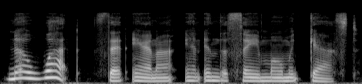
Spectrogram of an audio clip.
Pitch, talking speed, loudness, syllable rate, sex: 190 Hz, 165 wpm, -18 LUFS, 4.2 syllables/s, female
